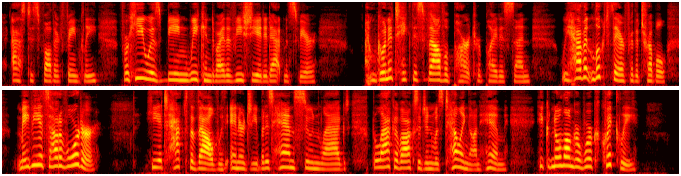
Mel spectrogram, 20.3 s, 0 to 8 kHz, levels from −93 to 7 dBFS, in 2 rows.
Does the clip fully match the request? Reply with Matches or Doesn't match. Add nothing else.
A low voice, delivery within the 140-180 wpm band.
Doesn't match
